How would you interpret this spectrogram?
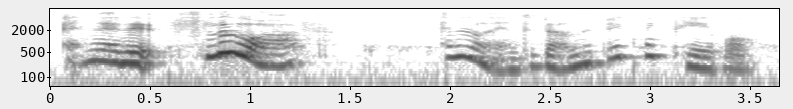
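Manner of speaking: usual speaking voice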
